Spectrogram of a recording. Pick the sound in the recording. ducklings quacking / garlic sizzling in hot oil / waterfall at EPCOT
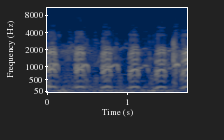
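ducklings quacking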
